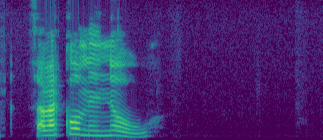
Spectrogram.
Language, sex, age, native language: Icelandic, female, 8, German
